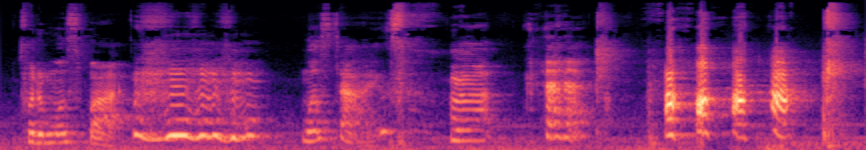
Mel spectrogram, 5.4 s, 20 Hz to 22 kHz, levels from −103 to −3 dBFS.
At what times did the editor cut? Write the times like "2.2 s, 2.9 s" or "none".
none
